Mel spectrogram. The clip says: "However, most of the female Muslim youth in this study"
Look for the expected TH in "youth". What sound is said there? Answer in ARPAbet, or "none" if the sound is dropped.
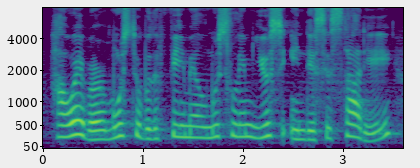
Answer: S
